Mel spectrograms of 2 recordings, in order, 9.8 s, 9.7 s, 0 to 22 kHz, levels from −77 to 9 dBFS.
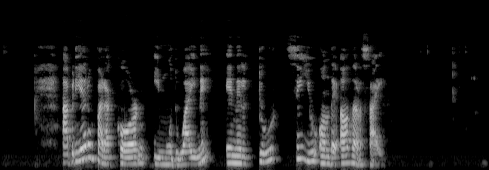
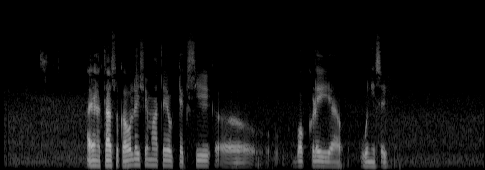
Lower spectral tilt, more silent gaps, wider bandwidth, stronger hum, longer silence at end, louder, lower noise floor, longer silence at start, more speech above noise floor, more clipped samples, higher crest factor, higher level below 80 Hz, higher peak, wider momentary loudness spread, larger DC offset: second, -4.5 dB/octave vs -6 dB/octave; neither; about the same, 9.2 kHz vs 10 kHz; neither; first, 2.15 s vs 1.95 s; first, -17 LUFS vs -29 LUFS; first, -72 dBFS vs -58 dBFS; about the same, 0.8 s vs 0.8 s; first, 55 dB vs 29 dB; neither; second, 18 dB vs 28 dB; about the same, -66 dBFS vs -70 dBFS; first, 0 dBFS vs -4 dBFS; second, 13 LU vs 22 LU; neither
